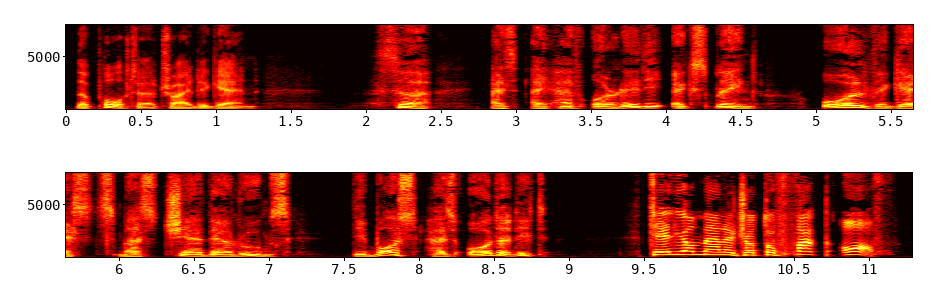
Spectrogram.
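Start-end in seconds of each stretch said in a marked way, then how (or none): 2.0-8.9 firm porter. A narrator's reading. Porter explaining room rules. 9.5-11.2 put-on high, loud guttural German-accented shout; harsh German accent. A narrator's reading. Old German guest yells at the porter in harsh German accent. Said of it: "harsh, guttural accent, German".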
